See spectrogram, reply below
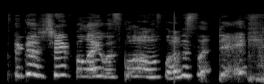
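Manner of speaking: mock sobbing lament, high and loud.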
